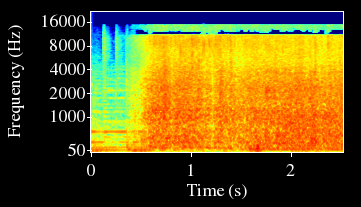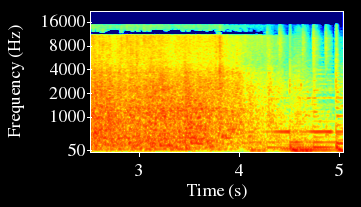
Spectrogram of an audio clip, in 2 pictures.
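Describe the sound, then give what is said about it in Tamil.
A steady, dense hiss of heavy rain pours down with a rattling patter of hail during a hailstorm in areas including Rasipuram and Hosur, loud and continuous throughout, with no voices. “ராசிபுரம் ஹோசூர் உள்ளிட்ட பகுதிகளில் ஆலங்கட்டி மழை”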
